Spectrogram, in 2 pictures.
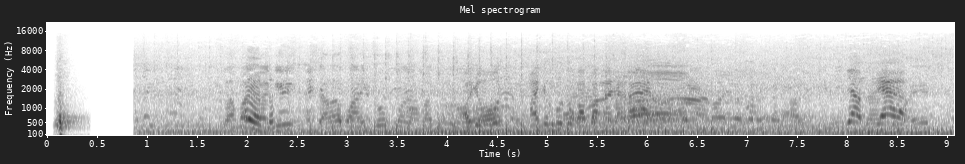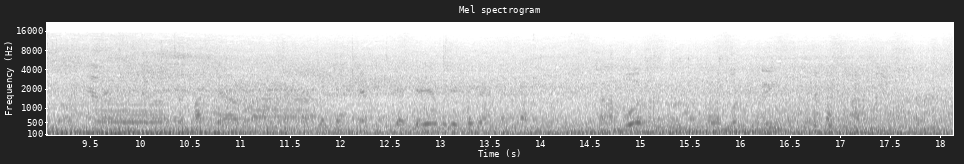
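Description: Voices of a group of people chatting outdoors, over a steady low hum.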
